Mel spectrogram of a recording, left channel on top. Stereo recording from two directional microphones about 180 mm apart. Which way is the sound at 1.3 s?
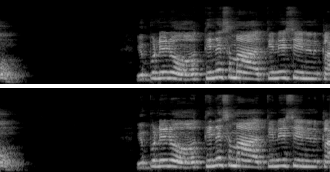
15° left (ahead or behind).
